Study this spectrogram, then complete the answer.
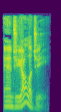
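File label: "angiology", British English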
